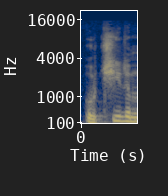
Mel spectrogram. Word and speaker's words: Ouachita: Representative Justin Humphrey's district includes the heavily forested Ouachita Mountains in southeast Oklahoma, and I do think I pronounced that right.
